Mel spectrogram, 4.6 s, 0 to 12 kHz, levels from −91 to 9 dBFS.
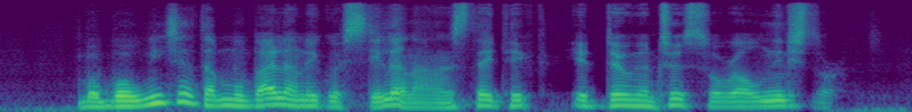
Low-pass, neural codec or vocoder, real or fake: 10.8 kHz; codec, 16 kHz in and 24 kHz out, 0.4 kbps, LongCat-Audio-Codec, four codebook decoder; fake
